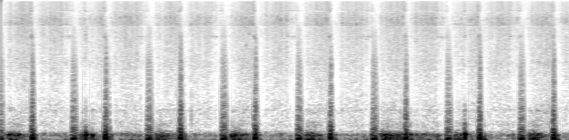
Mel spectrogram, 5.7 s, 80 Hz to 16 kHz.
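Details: Adult woman's heartbeat heard through a stethoscope: steady, regular lub-dub at about 80 beats a minute, normal rate with no extra or skipped beats; normal heartbeat.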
